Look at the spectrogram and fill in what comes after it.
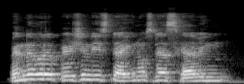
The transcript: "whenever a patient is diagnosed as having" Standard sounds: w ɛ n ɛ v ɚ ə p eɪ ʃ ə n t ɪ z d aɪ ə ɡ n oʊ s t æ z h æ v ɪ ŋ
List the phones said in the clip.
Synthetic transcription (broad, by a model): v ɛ n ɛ v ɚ ə p eɪ ʃ ə n t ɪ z d aɪ ə ɡ n oʊ s t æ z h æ v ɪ ŋ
